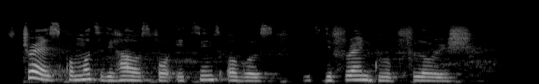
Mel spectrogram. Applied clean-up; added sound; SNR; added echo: none; none; none; none.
